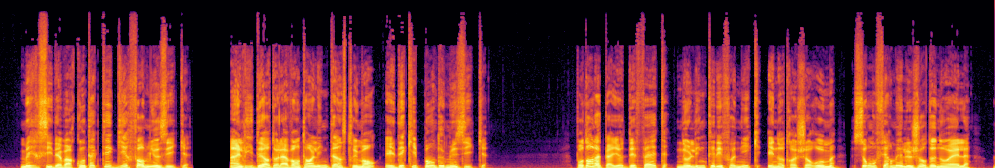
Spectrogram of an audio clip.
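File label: French male telephone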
